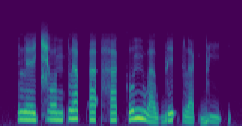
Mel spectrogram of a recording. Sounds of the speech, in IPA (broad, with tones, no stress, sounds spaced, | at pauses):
l ɛː˧ t͡ɕ ɔː˧ n p l a˥˩ p̚ ʔ a˦˥ ʔ h a˦˥ k̚ ʔ o˥˩ n w a˩˦ w b e˥˩ ʔ p l a˨˩ k̚ b i˨˩ ʔ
